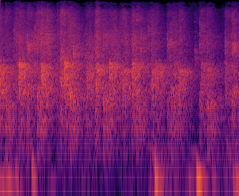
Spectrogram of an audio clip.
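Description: Steady audience applause with many hands clapping at once, a dense, continuous patter that holds fairly loud throughout with a few sharper individual claps popping out.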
